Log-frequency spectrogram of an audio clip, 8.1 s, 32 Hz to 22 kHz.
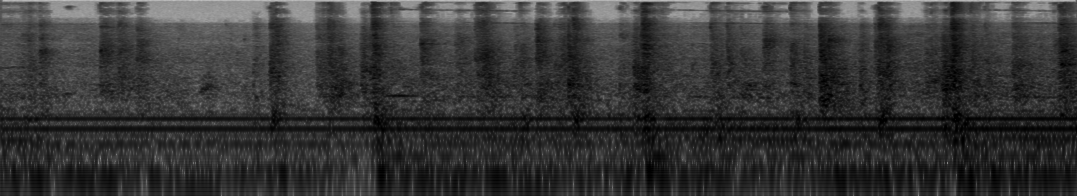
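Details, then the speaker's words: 1997 Ford F-250 with 460 gasoline V8, cranking on a different battery; slow cranking about two compression beats a second, never catches; owner concludes a fuel issue, cause unknown. "It is a fuel issue. But why are we not getting fuel?"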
